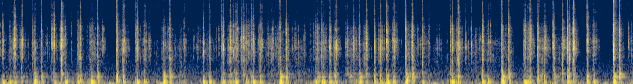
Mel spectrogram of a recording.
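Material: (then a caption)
Plastic. Fingertips of both hands type steadily on a full-size backlit mechanical keyboard with plastic keycaps. The result is a quick, irregular stream of sharp, bright clicks, each with a low thud beneath it and a very short decay.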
